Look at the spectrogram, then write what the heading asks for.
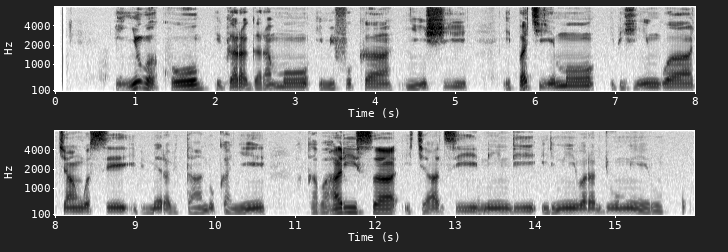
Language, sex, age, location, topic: Kinyarwanda, male, 18-24, Kigali, agriculture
